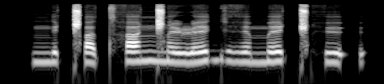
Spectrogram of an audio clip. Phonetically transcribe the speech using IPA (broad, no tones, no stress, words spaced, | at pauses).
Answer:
ŋɛǁatʰa ŋ͡ǁɛɭɛ ɡʱɛmɛ ǁʰʏʔ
